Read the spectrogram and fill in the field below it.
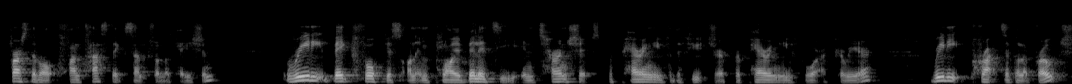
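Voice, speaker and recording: A Scottish accent at a moderate pace. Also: man. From Scotland, small town. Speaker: university recruitment representative. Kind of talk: presentation.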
